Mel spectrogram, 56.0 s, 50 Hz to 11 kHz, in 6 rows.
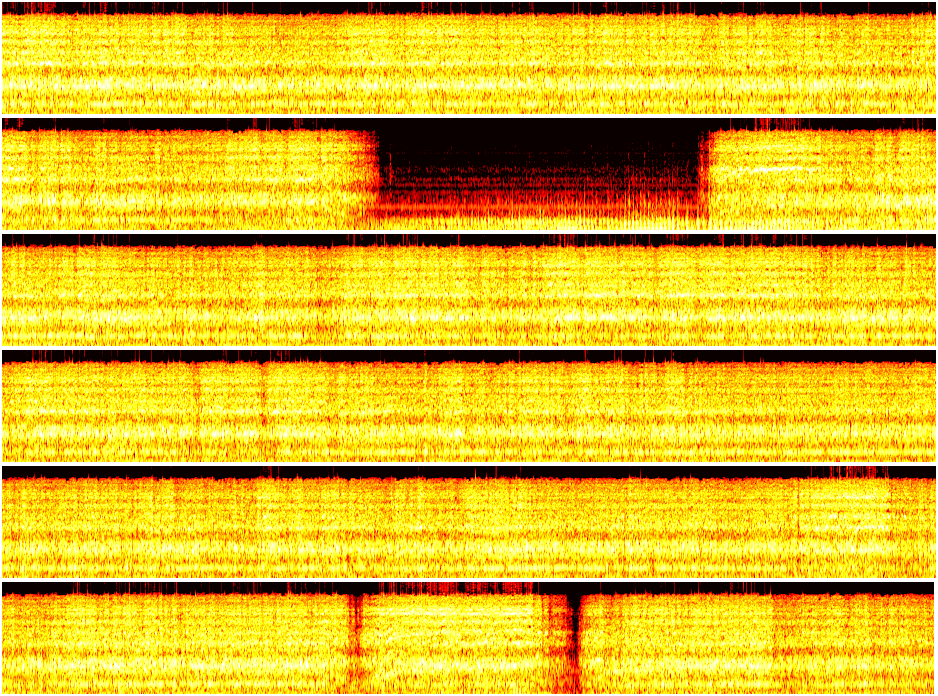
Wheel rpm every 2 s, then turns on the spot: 230, 230, 230, 230, 230, 220, 80, 0, 130, 220, 240, 230, 230, 230, 230, 230, 230, 230, 230, 230, 230, 230, 230, 210, 200, 160, 140, 220.
none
